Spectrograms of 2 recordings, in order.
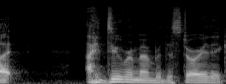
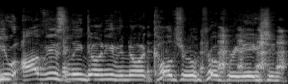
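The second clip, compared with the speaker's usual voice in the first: indignant; 11 semitones higher, 4 dB louder than usual. Acted. Heated mock-indignant argument.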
